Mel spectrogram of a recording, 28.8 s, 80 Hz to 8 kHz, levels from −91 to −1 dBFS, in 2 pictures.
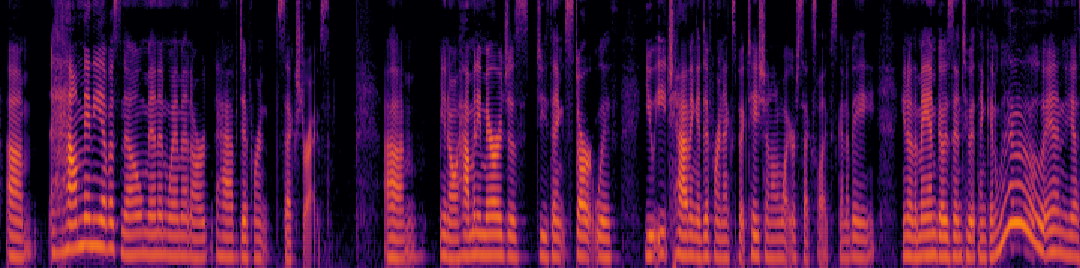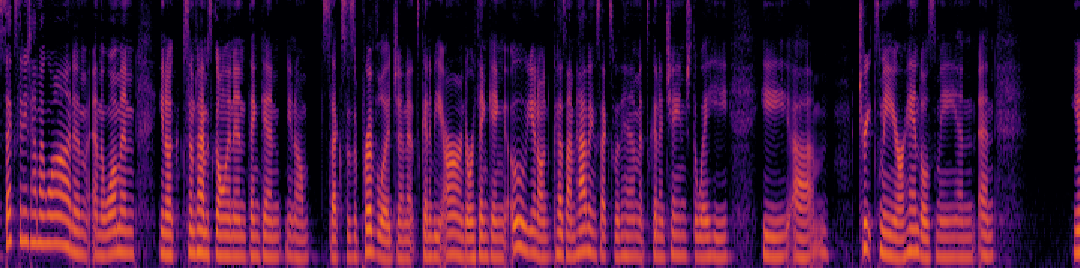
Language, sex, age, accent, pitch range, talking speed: English, female, 30-49, American, 165-185 Hz, 225 wpm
